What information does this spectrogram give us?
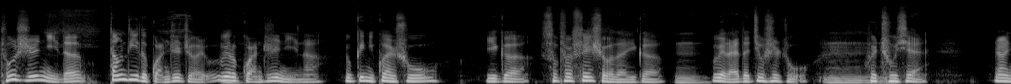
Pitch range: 120-155 Hz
